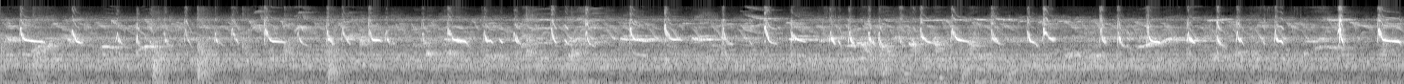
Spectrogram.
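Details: Ngriwik-style song of a black-capped white-eye, known locally as pleci: a long, continuous, high-pitched chatter of rapid chips and short whistles packed tightly together, with occasional sharp clicks.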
